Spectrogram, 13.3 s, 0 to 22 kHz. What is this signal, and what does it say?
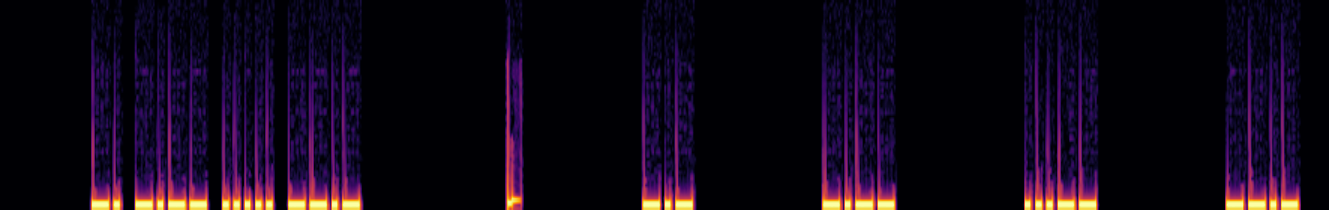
Morse code, heard as a keyed tone, about 22 wpm, spaced as for 9 wpm, 700 Hz. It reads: NY5Q KY3Q
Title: USA Call Signs - 4 Characters - 8x Character Spacing - 22wpm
